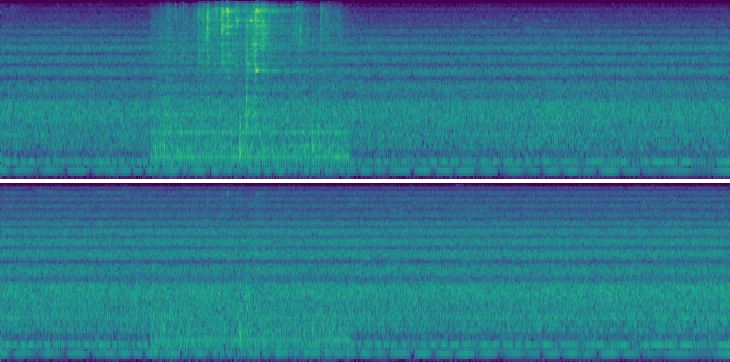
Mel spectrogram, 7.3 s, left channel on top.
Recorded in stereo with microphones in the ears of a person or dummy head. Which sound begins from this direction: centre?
A drone, at 0.0 s.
